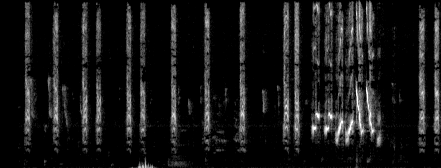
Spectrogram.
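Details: Double-collared seedeater, a tui-tui style song mixed with nestling peeping, played to train captive birds: sharp high chips repeated about every half second, then a quick burst of rising whistled notes, with one brief low thump.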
